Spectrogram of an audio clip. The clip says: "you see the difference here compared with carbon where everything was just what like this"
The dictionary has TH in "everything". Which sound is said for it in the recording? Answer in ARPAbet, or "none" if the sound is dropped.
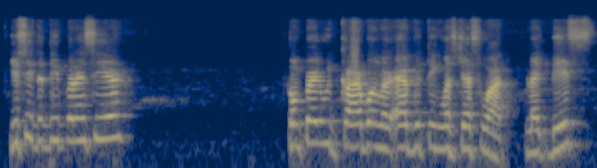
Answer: T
